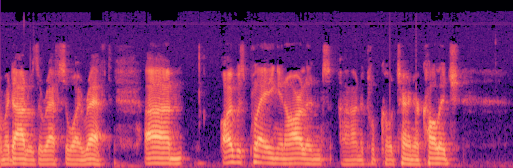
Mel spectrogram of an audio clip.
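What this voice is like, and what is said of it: Strong Dublin Irish accent. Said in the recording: “you've got that strong ... accent ... Dublin accent”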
